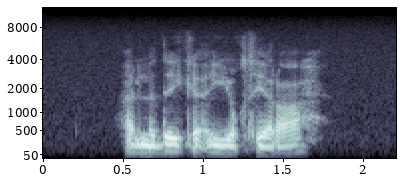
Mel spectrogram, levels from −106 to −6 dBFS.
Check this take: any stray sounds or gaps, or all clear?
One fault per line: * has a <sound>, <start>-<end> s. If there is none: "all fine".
all fine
